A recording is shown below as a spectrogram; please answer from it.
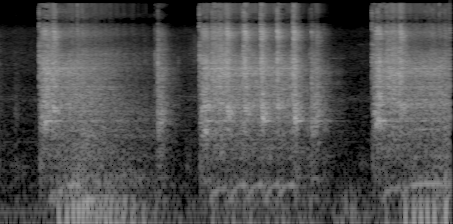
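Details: Suzuki Access scooter: engine catches after cranking, runs briefly and unevenly, dies, restarts; runs only on choke and stalls when choke is lowered, cause found inside the carburetor jet system.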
